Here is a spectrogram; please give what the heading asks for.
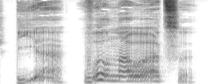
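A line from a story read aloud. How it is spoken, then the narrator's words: Shrill laughter. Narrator (Russian): Разуваев визгливо рассмеялся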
